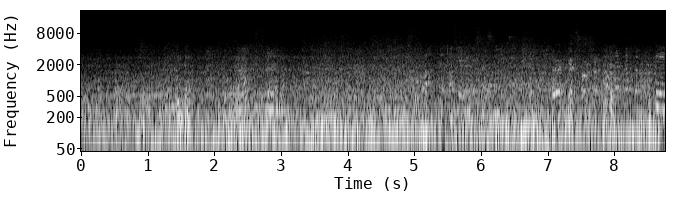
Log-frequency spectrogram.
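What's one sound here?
A train car rumbles and rattles steadily along the tracks.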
